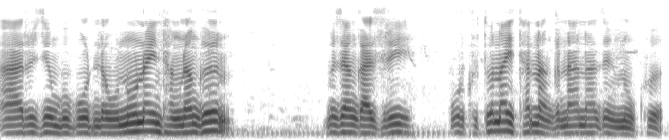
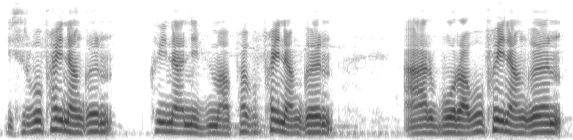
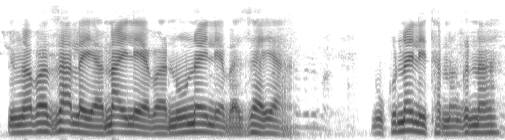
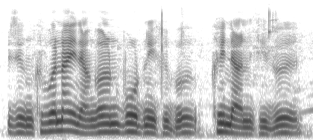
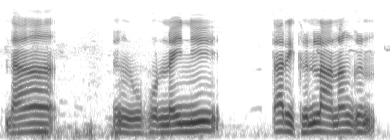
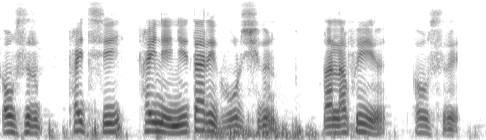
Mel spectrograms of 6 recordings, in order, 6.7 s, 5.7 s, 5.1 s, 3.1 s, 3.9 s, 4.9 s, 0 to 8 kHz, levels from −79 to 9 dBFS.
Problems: none marked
